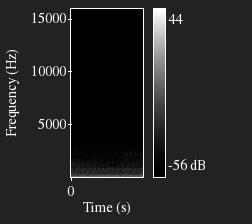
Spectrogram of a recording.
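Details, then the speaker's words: 2002 Renault Clio II that wouldn't start with immobilizer red light after flat battery, restarting, suspected touchy ECU connection: starts and idles with smooth low even rumble, no misses or knocks; normal idle. "so let's try it again now key in on and it starts"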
